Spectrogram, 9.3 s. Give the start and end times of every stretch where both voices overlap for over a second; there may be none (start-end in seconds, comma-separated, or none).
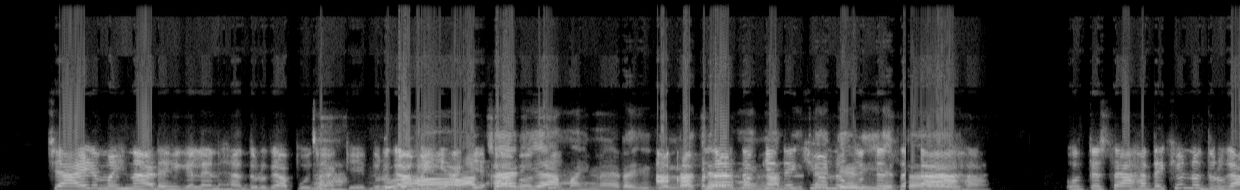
5.0-7.0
